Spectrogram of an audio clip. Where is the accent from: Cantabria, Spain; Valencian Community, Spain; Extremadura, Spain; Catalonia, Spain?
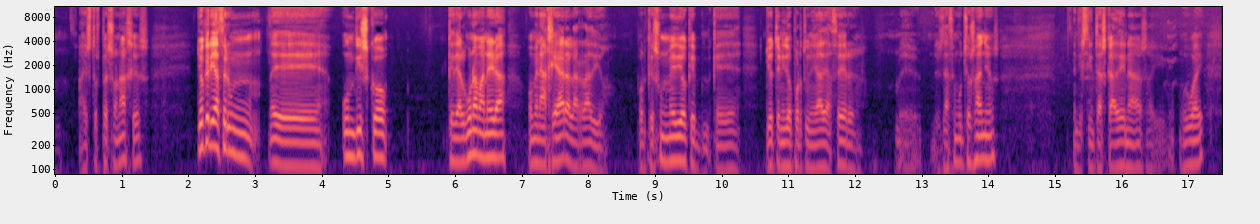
Cantabria, Spain; Santander; Y lo hemos grabado en Santander, en mi tierra.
